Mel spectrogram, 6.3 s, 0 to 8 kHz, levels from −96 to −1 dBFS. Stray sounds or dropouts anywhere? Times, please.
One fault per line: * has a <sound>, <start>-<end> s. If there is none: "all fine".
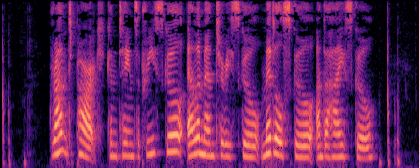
all fine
